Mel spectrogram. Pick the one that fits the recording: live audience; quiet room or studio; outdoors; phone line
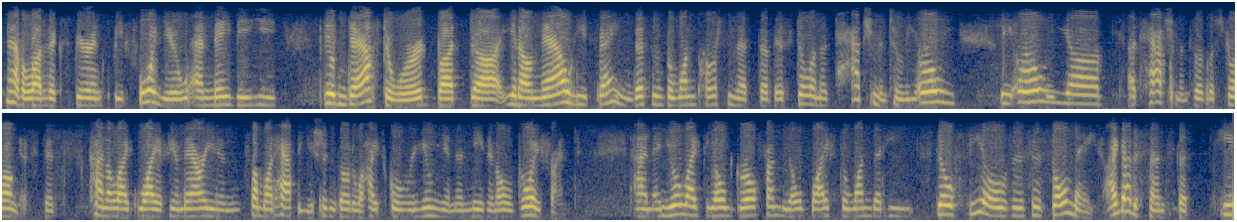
phone line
